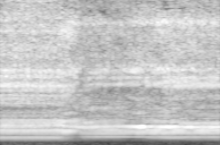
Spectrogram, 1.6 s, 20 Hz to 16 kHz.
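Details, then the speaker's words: Tatvida rotary tattoo machine run above about 9.5–10 volts: harsh, steady high buzz, no speed dips, louder and more unpleasant than it should be though it still tattoos; loud buzzing. "Donc, c'est un mix entre une machine rotative et une machine à bobine. Après, ça tatoue quand même, mais le bruit, il est désagréable."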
